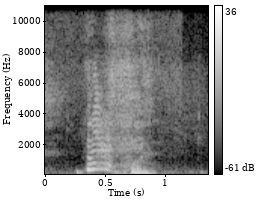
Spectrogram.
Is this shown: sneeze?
yes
